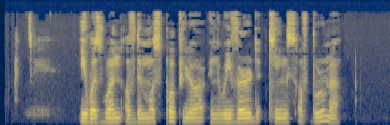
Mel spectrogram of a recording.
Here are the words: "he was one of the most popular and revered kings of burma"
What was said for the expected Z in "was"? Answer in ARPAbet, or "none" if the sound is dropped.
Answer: Z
